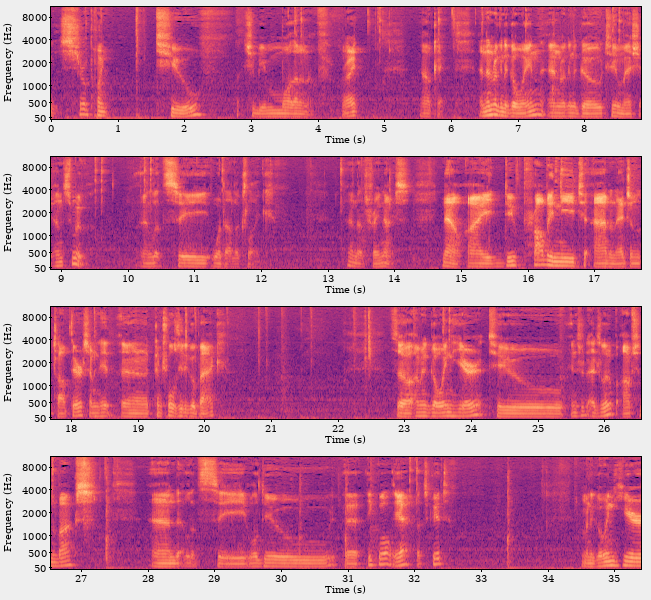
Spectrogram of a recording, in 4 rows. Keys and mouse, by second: 0.3 KP_0, 0.5 KP_Decimal, 0.7 KP_2, 1.4 Return, 3.7 click, 5.0 alt+click, 6.6 right click, 10.3 click, 11.5-13.3 alt+drag, 14.1 alt+middle click, 15.5 alt+middle click, 16.5 click, 18.4 1, 19.8 ctrl+z, 20.3 ctrl+z, 20.9 ctrl+z, 21.6 ctrl+z.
